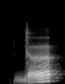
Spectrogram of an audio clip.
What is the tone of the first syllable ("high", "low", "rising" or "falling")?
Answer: rising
